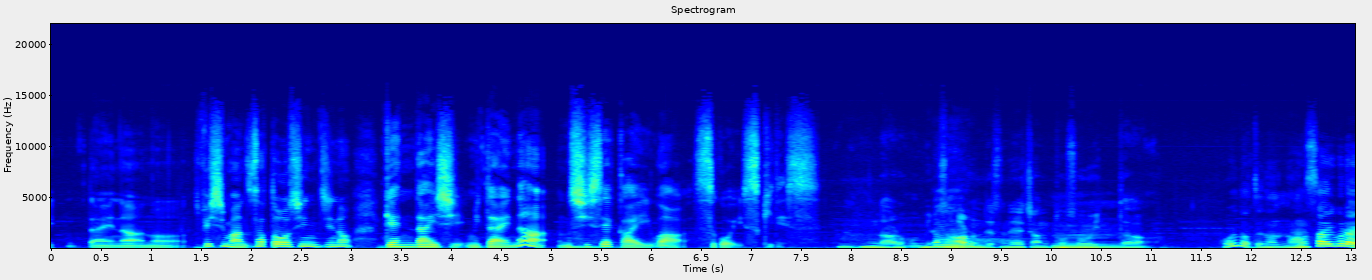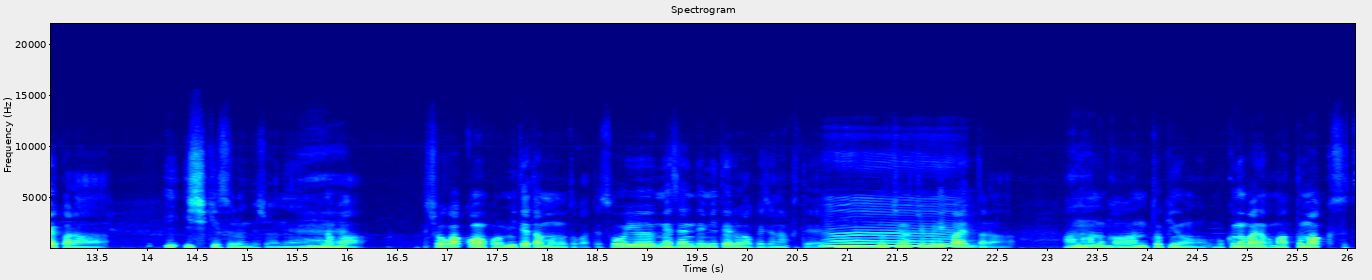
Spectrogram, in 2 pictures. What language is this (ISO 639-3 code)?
jpn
